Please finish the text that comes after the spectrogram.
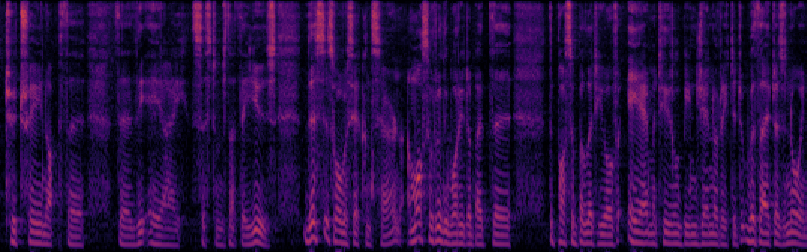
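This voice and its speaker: A man's voice: on the low side, dark tone, husky. A man from Scotland answering interview questions thoughtfully, with small restarts. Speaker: interview guest, poet. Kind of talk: live interview.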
